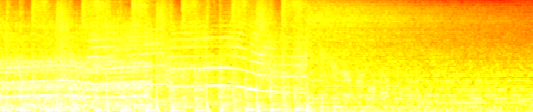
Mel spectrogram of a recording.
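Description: Cars in a sim racing video game roar past at high revs with squealing tires, engine tones sweeping down before an impact into a wall and fading noise.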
